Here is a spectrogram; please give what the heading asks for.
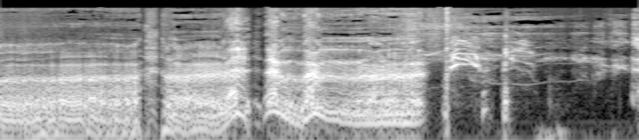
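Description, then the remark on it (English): A man's voice imitates a dog, growling loudly and continuously for about three seconds, then trailing off into a few shorter, quieter grunts and snarls, close to the microphone. “Well, at that moment, Bielsa begins to growl and grunt.”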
